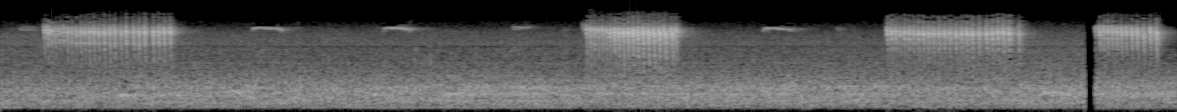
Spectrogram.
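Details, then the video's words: Several loud, fearless Eurasian wren (Troglodytes troglodytes) chicks in summer, giving high, hissing, buzzy bursts about a second long every two to three seconds, with thin short peeps between over a low rumble. "The Eurasian wren chicks"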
